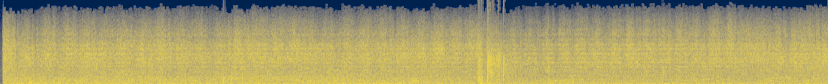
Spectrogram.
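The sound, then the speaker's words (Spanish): Fireworks on a castle frame made by a man, just lit, roar and hiss loudly and steadily, with one sharp, booming burst partway through. Indistinct voices may sit beneath the noise. “Él hace unos castillos bonitos y al encenderlos truenan así.”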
